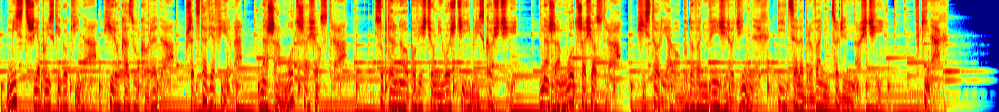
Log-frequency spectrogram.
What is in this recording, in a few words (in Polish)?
spot radio; Nasza mlodsza siostra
